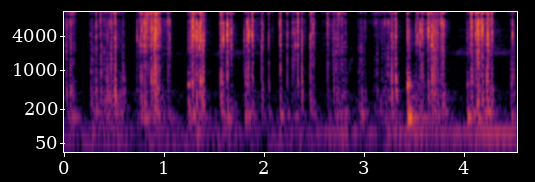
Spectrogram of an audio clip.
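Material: Plastic.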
